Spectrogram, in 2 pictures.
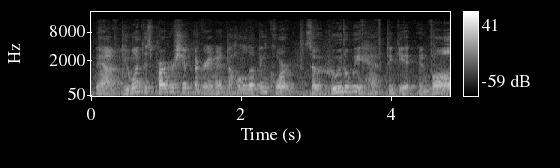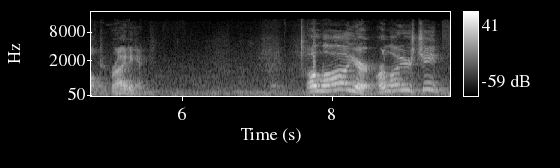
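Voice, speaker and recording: A man's voice: on the high side, sing-song, moderate pace. Man in his fifties lecturing a class. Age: 50s. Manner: conversational, asks the class questions and answers them. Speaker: finance lecturer. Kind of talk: live university lecture. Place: university classroom with whiteboards. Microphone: far camera, no visible mic. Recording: roomy classroom, faint background noise.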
